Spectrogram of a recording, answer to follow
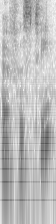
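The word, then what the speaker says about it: Efeste: there is FST spelled EF e ste but pronounced FST and they serve pizza from a wood-fired oven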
